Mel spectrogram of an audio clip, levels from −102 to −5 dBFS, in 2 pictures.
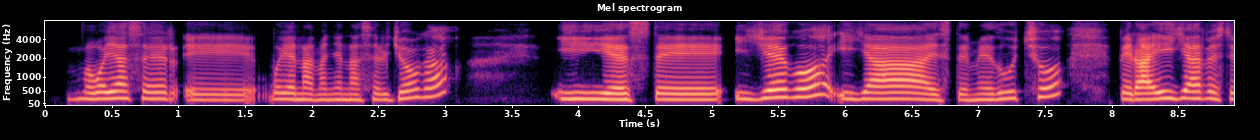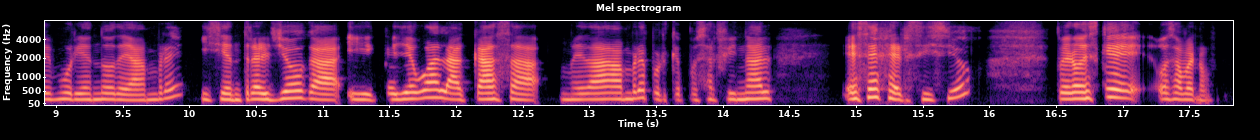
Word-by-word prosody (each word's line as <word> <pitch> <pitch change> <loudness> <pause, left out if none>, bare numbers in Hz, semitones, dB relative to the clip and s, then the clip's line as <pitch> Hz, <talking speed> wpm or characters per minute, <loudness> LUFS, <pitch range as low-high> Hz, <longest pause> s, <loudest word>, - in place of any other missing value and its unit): me 220 +1 -5
voy 235 +2 +3
a 250 - +4
hacer, 230 -2 -3
eh 190 -1 -6
voy 220 0 -3
en 215 - -1
la 205 - -1
mañana 195 0 -5
a - - -3
hacer 195 +1 -7
yoga, 280 - -1 0.9
y, 225 -1 +2
este, 200 0 0
y 225 -2 -4
llego, 285 +5 +5
y 220 - -4
ya, 225 -2 +4
este, 190 0 -6
me 200 +1 -3
ducho, 300 - -2 0.4
pero 210 -2 +2
ahí 230 +4 +5
ya 245 0 +3
me 240 - -2
estoy 215 0 -5
muriendo 210 -1 -3
de 195 -2 -2
hambre. 215 - -4
Y 205 - -8
si 210 +4 -2
entre 210 +2 0
el 210 -1 +2
yoga, 225 -3 +2
y 200 -3 -4
que 205 -1 -3
llego 230 +4 +1
a 275 - +4
la 210 -6 +3
casa 215 -1 +2
me 205 0 -6
da 215 +1 +3
hambre, 235 +4 -1
porque, 200 -2 -12
pues, 190 +1 -14
al 210 - -9
final, 225 +4 -1 0.5
es 225 +4 0
ejercicio, 220 - 0 0.7
pero 225 -1 +3
es 235 -1 +2
que, 280 -4 +4
o 220 - -3
sea, 215 - -2
bueno, 180 -3 -4
215 Hz, 185 wpm, -22 LUFS, 200-235 Hz, 0.9 s, llego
